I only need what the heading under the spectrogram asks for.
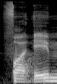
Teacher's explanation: تھوڑی دیر آواز کو کھینچیں گے، ناک میں تھوڑی دیر آواز کو روکیں گے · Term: غنہ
